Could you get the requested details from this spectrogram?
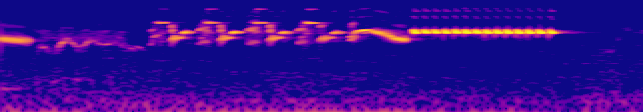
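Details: Hybrid bird singing: a varied run of high chirps and warbled phrases, then a fast even trill of about a dozen ringing notes before falling quiet.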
